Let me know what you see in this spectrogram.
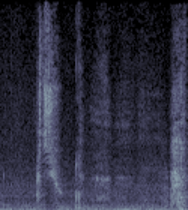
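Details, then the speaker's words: Young child's fake sneeze on her father's request: a few short, breathy, hissing bursts, an imitated sneeze rather than a true sneeze reflex. "it good job now cough you got to cough too can you cough okay all right sneeze one more time one more time go"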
